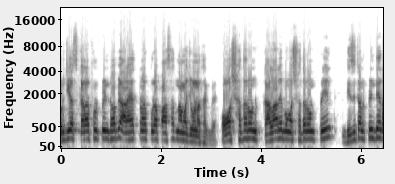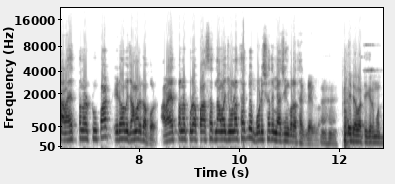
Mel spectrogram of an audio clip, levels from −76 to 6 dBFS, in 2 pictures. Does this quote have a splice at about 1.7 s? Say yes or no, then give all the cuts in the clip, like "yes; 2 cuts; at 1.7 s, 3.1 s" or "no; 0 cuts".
no; 3 cuts; at 3.2 s, 8.3 s, 12.0 s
